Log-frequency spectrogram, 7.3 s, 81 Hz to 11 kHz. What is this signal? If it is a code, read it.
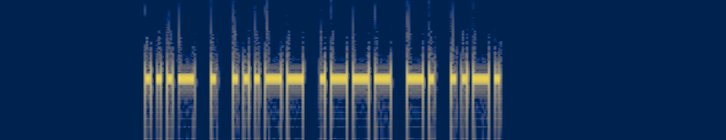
Morse code, heard as a keyed tone, about 22 wpm, 700 Hz. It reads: VE3JNF
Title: DXCC-100 Call Signs - 6 Characters - 22wpm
